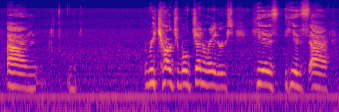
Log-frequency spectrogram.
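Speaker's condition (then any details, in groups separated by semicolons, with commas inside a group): Cerebral palsy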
